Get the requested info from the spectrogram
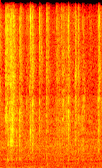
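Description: Pokémon trading cards being handled, giving faint, scattered light clicks and rustles of card stock.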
